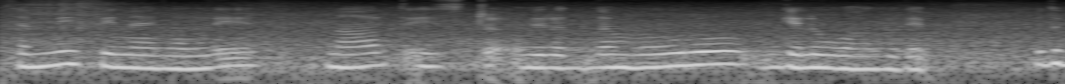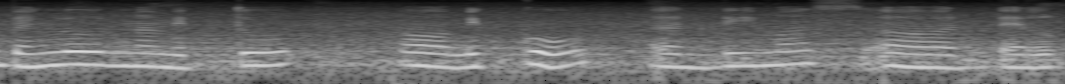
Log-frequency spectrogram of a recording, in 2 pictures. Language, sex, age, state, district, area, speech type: Kannada, female, 18-30, Karnataka, Bellary, rural, spontaneous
